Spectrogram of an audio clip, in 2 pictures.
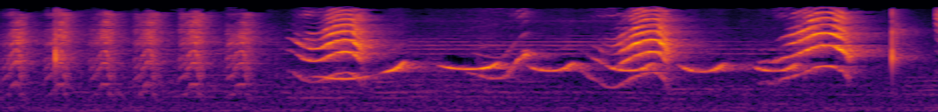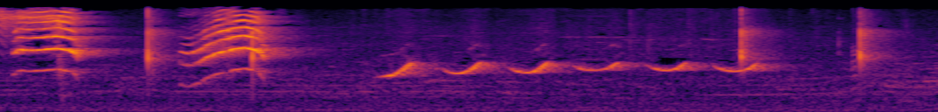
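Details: Indian ringneck parakeets making sounds: a quick run of clicks, then loud wavering whistled and squawking calls with bending pitch, repeated about once a second, ending in a series of short rippling chirps.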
